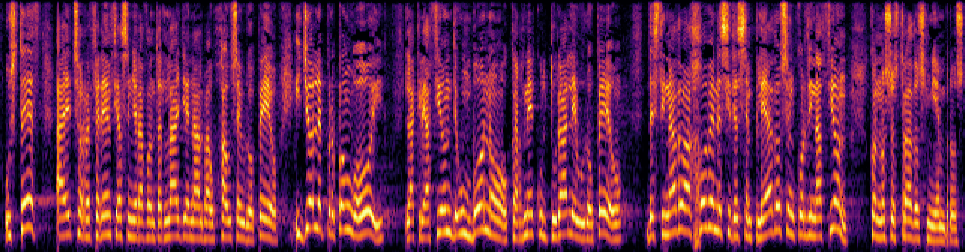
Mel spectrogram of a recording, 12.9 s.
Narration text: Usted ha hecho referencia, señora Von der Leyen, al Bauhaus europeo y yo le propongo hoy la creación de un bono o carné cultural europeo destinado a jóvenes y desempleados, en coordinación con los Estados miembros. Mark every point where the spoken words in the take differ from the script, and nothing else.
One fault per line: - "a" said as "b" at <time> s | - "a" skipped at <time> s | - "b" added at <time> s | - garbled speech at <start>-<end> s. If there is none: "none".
none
